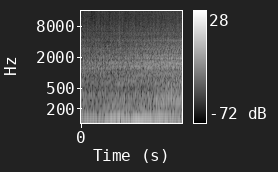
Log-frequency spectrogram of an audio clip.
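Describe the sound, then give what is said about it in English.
A small outboard boat engine drones steadily on a trip upriver from Chirundu, a loud, even low-pitched hum with a faint higher whine, holding constant throughout with no voices. “I shouted over the roar of the engine, are you sure we should be going so far?”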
